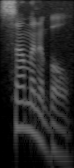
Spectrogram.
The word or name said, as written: summonable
